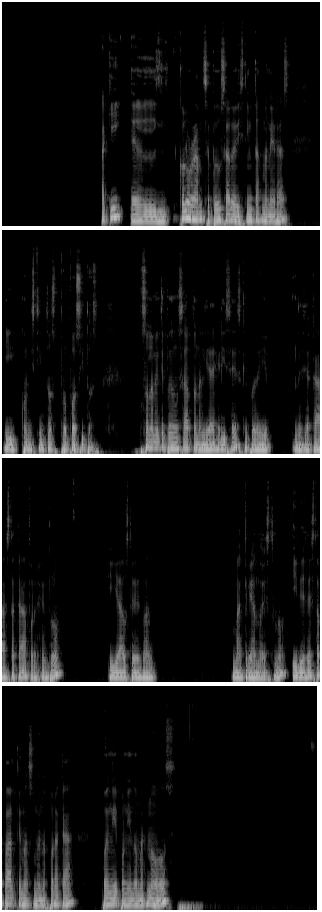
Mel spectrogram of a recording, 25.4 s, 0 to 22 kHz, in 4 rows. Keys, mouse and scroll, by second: 11.9-14.2 drag, 21.0 click, 25.2 click.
